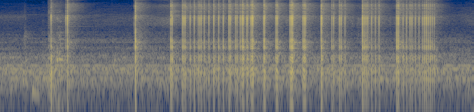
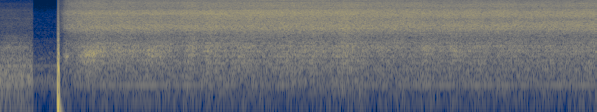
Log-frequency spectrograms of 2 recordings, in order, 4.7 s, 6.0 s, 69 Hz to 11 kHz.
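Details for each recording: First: YesWelder FIRSTESS MP200 5-in-1 in MIG mode on 20-gauge sheet with a small gap, though its settings only go down to 18 gauge: uneven, irregular crackling pops instead of a steady frying hiss; erratic arc from a low voltage setting, improving as voltage is raised. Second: YesWelder FIRSTESS MP200 5-in-1 in plasma mode at 30 amps on compressed air, cutting 1/8-inch steel straight across, partly through old weld beads: a sharp pop at arc start, then a steady, even high airy hiss; normal plasma cutting.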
